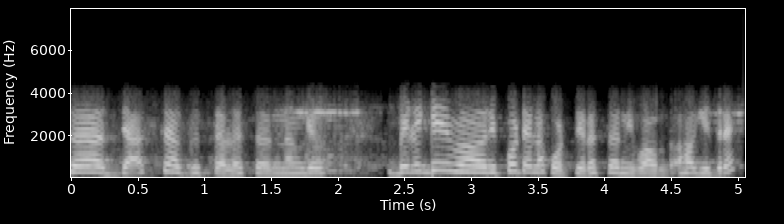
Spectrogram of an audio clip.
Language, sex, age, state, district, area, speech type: Kannada, female, 18-30, Karnataka, Chamarajanagar, rural, conversation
